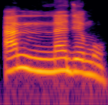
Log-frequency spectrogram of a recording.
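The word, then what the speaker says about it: النجم: Inna gitu Bukan Ya tapi karena hurufnya dibaca melebur karena didahului Al tadi ya jadi annajmu seperti itu bacanya Jadi bukan menandakan arjulu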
